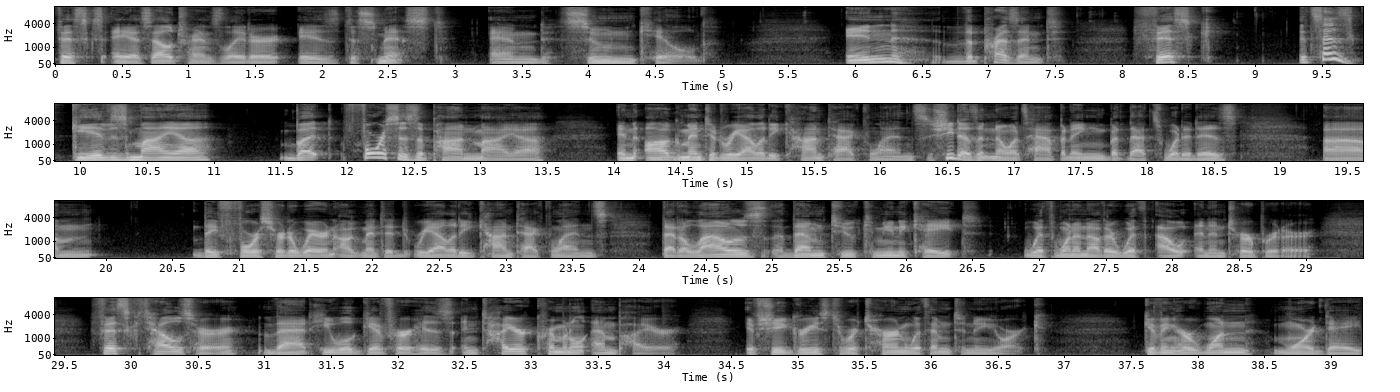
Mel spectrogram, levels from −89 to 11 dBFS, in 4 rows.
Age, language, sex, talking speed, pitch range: 30-49, English, male, 130 wpm, 85-105 Hz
